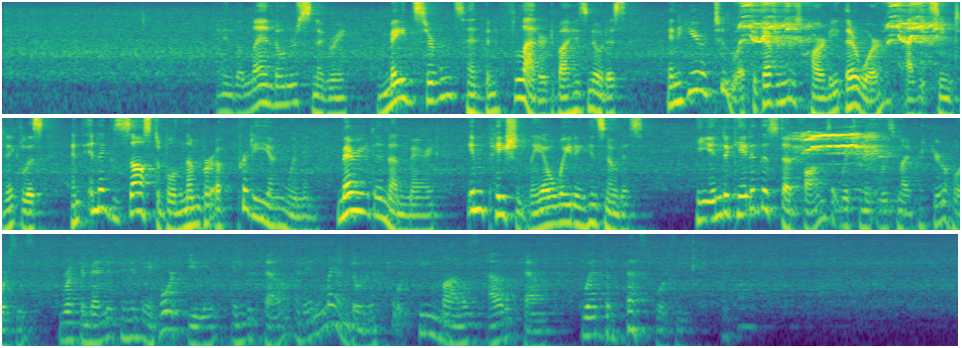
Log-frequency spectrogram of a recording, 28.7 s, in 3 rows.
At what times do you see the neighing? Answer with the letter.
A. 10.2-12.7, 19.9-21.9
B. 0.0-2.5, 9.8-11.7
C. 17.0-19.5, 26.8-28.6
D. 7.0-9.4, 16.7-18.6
D.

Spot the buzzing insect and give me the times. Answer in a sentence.
The buzzing insect can't be heard in this clip.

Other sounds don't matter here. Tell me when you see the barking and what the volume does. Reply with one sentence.
The barking can't be heard in this clip.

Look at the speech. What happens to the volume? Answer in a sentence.
The loudness of the speech goes down.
